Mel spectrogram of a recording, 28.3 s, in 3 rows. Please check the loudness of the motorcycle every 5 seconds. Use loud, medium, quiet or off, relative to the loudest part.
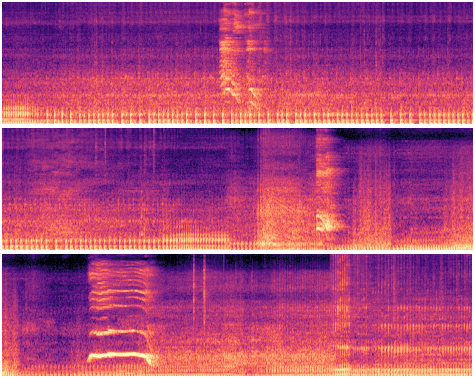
loud, loud, loud, loud, medium, loud.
